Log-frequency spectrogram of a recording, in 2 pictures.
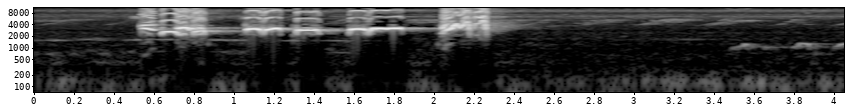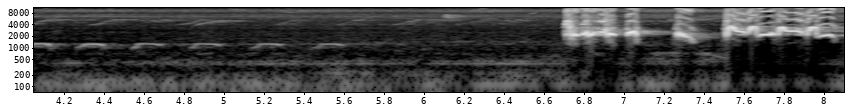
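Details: Orange-headed thrush song phrases with ngeriwik, ngeplong and sharp whistle variations: a cluster of quick whistled notes, a quiet gap with a faint series of soft low notes, then another burst of busy whistling.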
